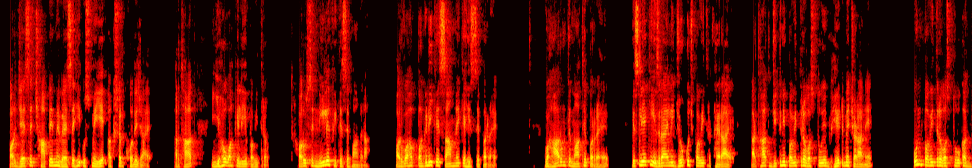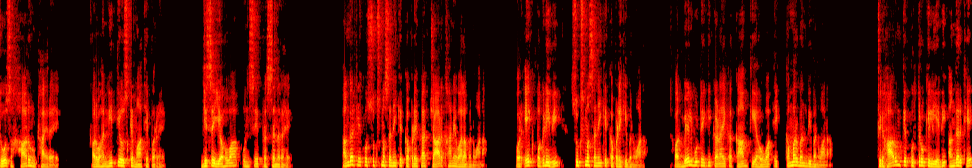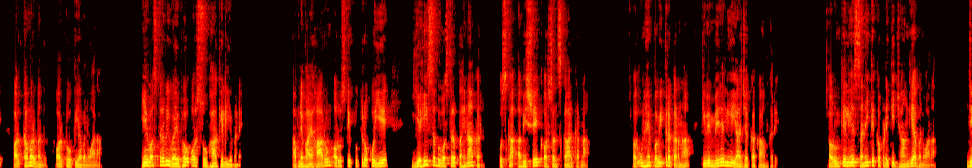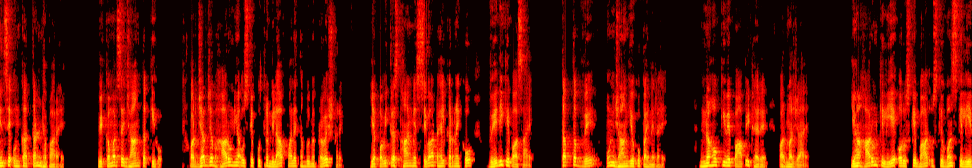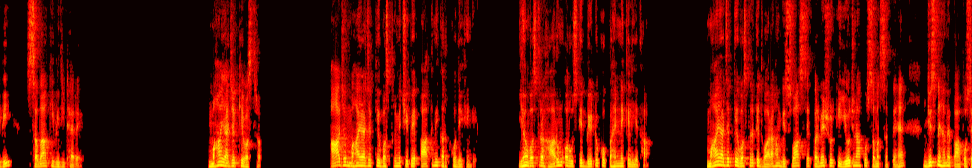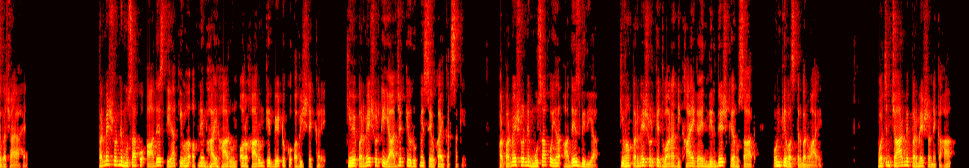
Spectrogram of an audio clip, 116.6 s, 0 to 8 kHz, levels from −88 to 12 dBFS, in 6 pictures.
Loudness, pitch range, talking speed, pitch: -18 LUFS, 100-135 Hz, 175 wpm, 120 Hz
